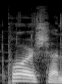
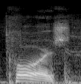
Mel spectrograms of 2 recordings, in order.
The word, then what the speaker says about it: Porsche: It's pronounced Porsche, not Porsche.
